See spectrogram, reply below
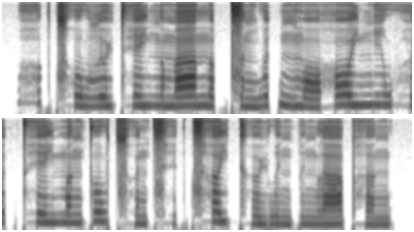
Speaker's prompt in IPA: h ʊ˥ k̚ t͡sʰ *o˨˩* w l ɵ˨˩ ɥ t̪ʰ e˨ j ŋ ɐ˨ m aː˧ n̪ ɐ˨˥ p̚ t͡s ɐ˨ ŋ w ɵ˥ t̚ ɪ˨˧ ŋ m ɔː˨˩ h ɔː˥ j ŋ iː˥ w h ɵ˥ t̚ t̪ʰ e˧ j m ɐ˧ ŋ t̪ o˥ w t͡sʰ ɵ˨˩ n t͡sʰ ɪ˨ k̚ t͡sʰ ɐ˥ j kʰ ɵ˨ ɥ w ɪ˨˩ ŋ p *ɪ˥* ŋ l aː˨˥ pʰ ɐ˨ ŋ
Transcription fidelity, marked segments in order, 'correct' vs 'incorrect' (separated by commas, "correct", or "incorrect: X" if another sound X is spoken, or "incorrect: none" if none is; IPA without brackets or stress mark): correct, incorrect: ɪ˨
